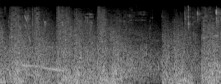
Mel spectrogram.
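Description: Shootout gunfire between police and mobsters in the video game L.A. Noire, a dense, continuous wash of overlapping shots and noise at steady loudness, with a brief dip midway.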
